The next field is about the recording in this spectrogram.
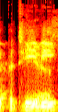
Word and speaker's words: Pitivi: So you've got Kaden Live, you've got OpenShot, one called Pativi, if I'm pronouncing that, P-I-T-I-V-I, Pativi, yes.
